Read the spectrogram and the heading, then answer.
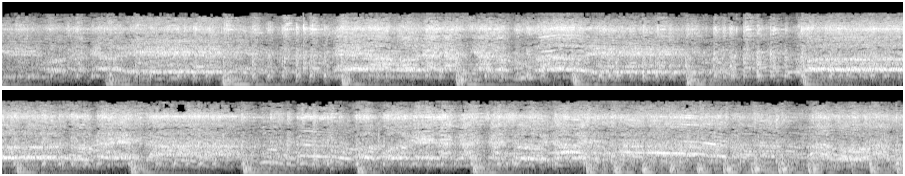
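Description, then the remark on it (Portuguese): A large crowd of Danubio football supporters chants the stadium song "Fuimos campeões" in unison, voices loud and sustained, driven by a steady pounding drum beat that repeats evenly throughout. “Fuimos campeões, a quarta música do Danúbio, como que no, no programa Som das Torcidas, vamos ouvir.”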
